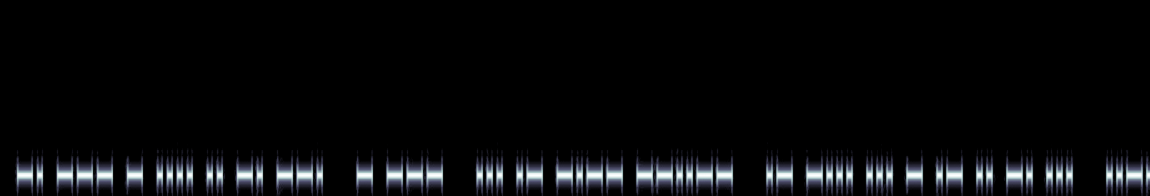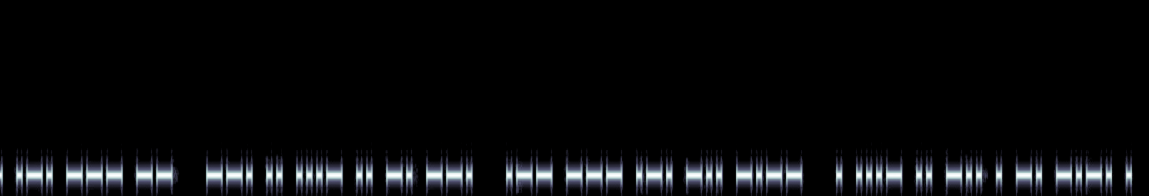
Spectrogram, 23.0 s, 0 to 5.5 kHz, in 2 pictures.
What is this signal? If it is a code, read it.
Morse code, heard as a keyed tone, about 24 wpm, 600 Hz. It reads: NOTHING TO SAY, ABSTAINS FROM GIVING WORDY EVIDENCE
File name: CW / Practice / EnglishQuotations0224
